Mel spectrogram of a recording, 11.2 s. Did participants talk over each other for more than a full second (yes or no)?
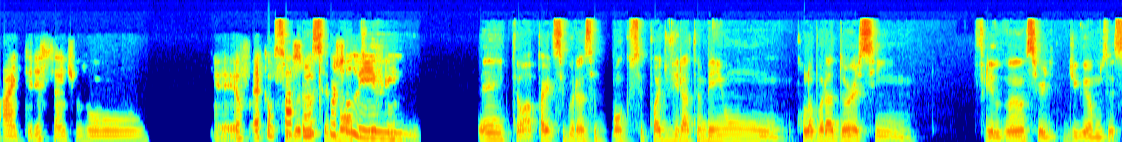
yes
